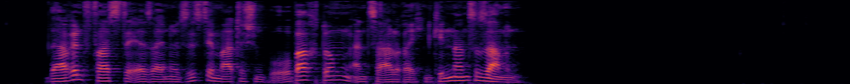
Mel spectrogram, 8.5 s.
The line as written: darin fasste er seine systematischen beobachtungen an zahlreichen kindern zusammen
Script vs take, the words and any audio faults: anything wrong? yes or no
no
